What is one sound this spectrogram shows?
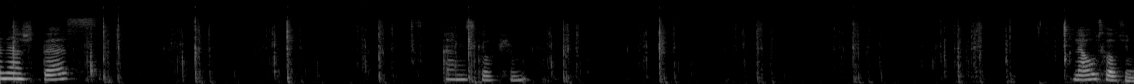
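Playing cards riffle and shuffle in a pair of hands.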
